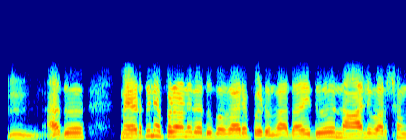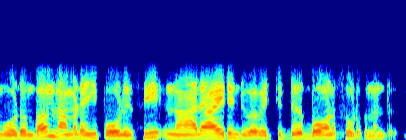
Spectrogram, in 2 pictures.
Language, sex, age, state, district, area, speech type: Malayalam, female, 60+, Kerala, Kozhikode, urban, conversation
